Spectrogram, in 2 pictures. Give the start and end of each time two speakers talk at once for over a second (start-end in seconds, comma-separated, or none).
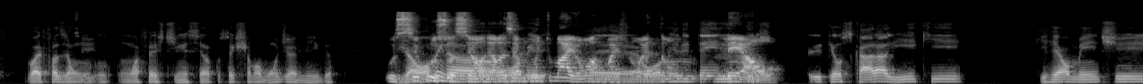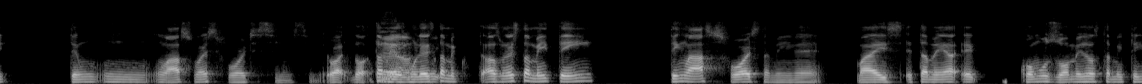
4.0-7.9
